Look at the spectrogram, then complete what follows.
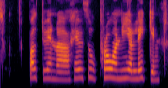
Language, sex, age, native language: Icelandic, male, 11, Icelandic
